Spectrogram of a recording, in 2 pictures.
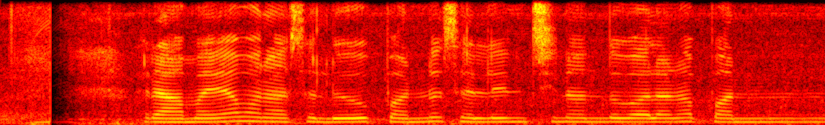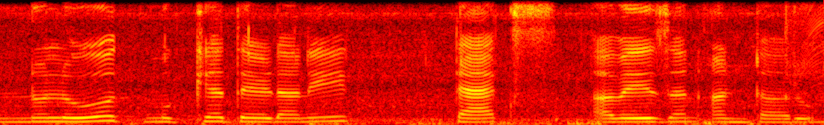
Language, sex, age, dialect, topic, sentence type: Telugu, female, 41-45, Telangana, banking, statement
